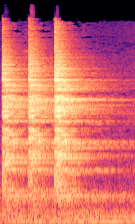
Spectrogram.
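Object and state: Sound steel tower leg.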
